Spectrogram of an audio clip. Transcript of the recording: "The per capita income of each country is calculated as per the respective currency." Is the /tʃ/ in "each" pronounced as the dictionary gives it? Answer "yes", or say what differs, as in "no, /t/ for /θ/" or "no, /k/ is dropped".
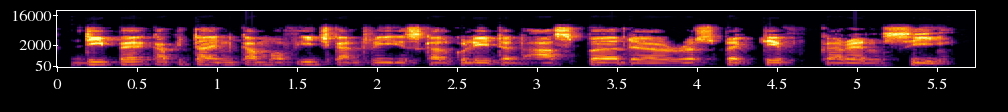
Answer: yes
